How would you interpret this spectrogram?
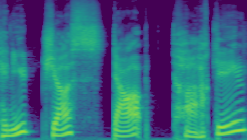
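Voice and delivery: put-on exasperated child's voice, slow, high, whiny and pleading.

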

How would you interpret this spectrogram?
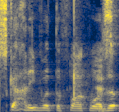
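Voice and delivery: screaming, loud, demanding tone. Describing a scene where one man demands an answer of another, mock screaming. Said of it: "He just screams".

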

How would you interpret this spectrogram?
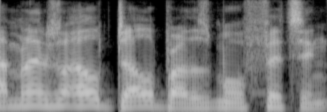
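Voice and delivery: ordinary talk

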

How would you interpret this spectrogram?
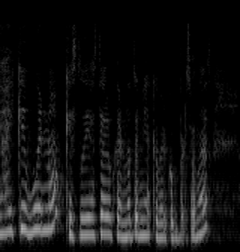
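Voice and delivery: acted ironic, tongue-in-cheek, sarcastic teasing tone. Retelling what the family always says to the speaker: imitating a sarcastic tone. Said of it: "obviamente en tono sarcástico".

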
